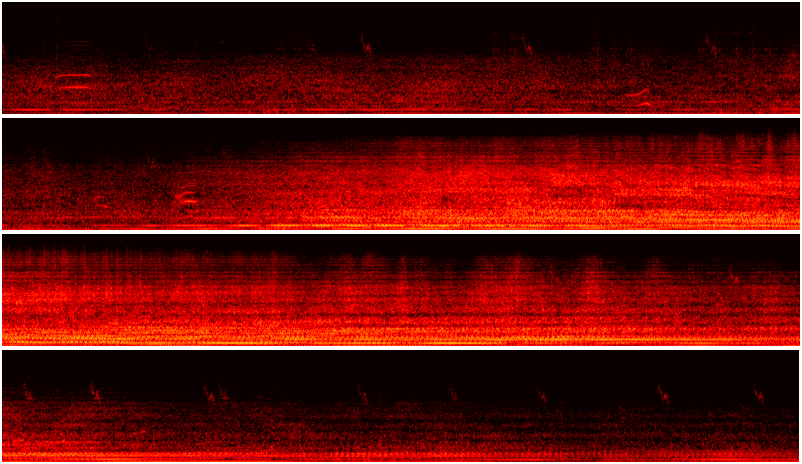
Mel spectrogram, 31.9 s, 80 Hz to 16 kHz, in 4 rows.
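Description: Douglas C-47 Skytrain's two Pratt & Whitney R-1830 radial piston engines at takeoff power, a steady propeller drone that swells as the plane rolls and lifts off. It is loudest as the aircraft passes close by through the middle, then drops in pitch and fades as it climbs away.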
